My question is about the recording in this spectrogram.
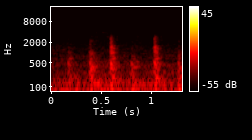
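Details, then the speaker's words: Vauxhall Corsa C, 2006, nearly 148,000 miles: quick dull clunks about three a second as the anti-roll bar link is rocked by hand; worn link ball joint with play, causing knocking inside over bumps, both links shot and being replaced. "so that's what's giving me the racket inside the car when i'm going under bumps because that's just knocking like that"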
